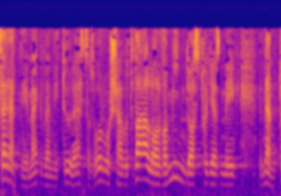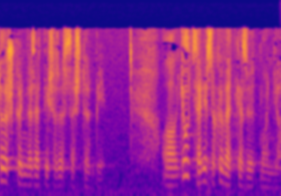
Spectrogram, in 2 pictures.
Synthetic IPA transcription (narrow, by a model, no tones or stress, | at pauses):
sɛɾɛt̪neːmɛɡvɛnːit̪øːlɛɛst̪ɒzo̞rvo̞ʃːaːɡo̞t̪ʋaːlːɒlvɒmind̪ɒst̪ho̞ɟɛzmeːɡnɛmt̪ørʃkøɲvɛzɛt̪ːeːʃɒzøsːɛʃt̪øbːi | ɒɟoːt̪sɛrɾeːsɒkø̞vɛt̪kɛzøːt̪mo̞ɲɟɒ̰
